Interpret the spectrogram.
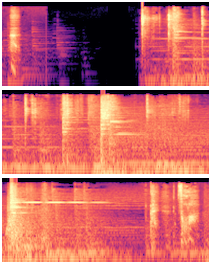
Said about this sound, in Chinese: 这么大，不是等于告诉人家我们在偷钟吗？ 赶紧捂住啊！ 你是不是傻啊？钟声怎么捂得住啊？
